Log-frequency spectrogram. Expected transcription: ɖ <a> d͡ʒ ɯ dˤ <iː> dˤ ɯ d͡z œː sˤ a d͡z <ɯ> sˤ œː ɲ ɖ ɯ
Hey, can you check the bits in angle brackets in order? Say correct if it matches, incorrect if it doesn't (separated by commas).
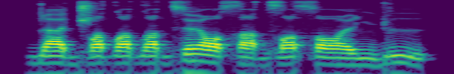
correct, incorrect, correct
